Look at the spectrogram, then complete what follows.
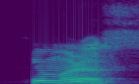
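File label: "humerus", Malay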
